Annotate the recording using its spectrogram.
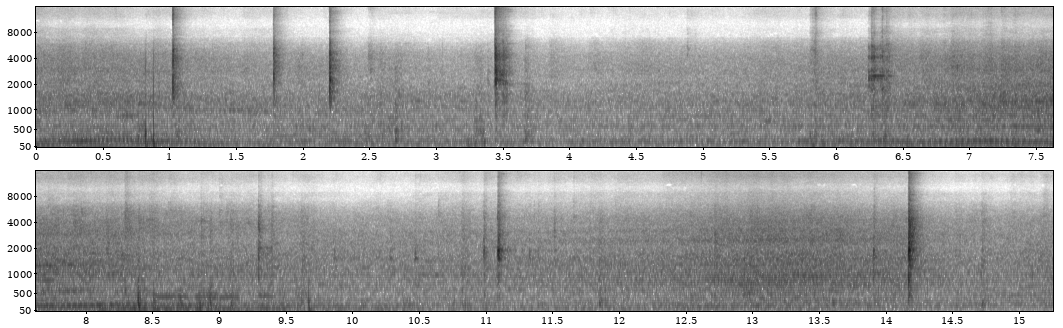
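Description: A plastic switch plate clicks and knocks sharply now and then.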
